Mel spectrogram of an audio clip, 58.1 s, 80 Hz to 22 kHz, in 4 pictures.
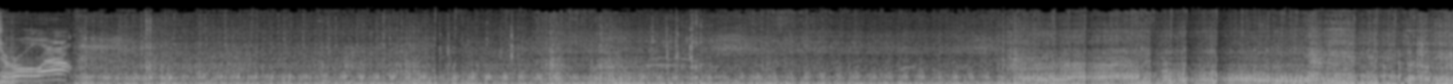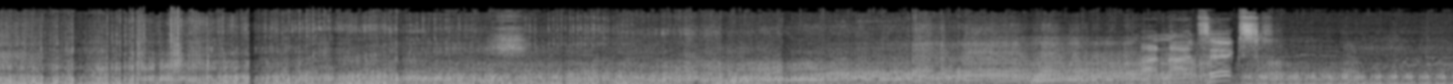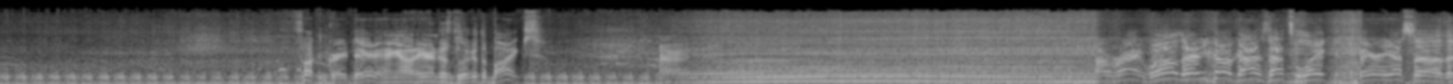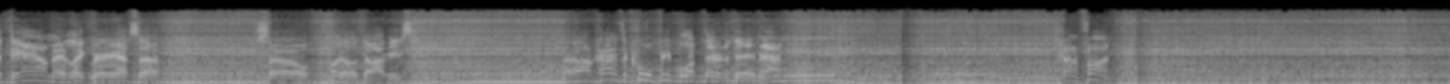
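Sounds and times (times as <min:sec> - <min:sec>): motorcycle engines rumbling: 0:00.0 - 0:58.0.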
